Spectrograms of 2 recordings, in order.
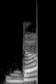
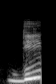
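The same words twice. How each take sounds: First: "द" said as a short "duh", schwa vowel; short the sound. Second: "दी" said as "thee" with a long ee; long thee sound. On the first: Teacher to students, first says "द" short like "duh". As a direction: clip "द" to a quick "duh". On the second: Teacher correcting herself, says "दी" with long ee. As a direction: stretch "दी" into a clear "dee". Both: Shown as a demonstration. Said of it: "हाँ, दी pronounce करना".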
